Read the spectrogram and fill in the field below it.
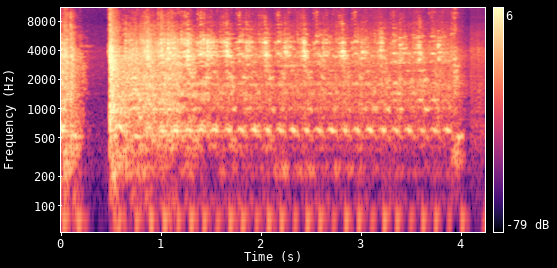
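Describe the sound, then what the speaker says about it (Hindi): Generator engine cranked by its self-starter motor, a steady fast rhythmic chugging that runs about three and a half seconds after a brief silence, fairly loud and close with no talk over it. "ये देखिए यहाँ से स्टार्टर को घुमाते हैं"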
